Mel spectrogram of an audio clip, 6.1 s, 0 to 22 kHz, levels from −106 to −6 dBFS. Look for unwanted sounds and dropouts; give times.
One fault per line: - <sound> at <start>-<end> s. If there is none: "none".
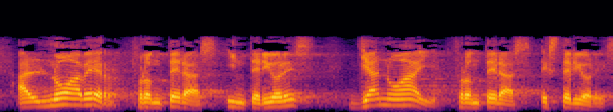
none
